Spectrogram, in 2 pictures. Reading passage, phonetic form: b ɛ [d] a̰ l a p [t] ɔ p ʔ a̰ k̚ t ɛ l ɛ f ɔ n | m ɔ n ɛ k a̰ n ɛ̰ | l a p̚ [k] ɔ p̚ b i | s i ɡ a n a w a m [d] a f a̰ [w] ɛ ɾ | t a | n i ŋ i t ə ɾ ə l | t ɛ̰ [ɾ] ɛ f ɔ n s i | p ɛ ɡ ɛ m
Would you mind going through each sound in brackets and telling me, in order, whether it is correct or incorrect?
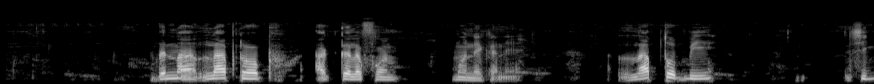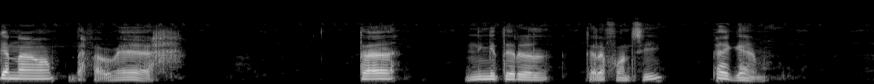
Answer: incorrect: n, correct, incorrect: t, correct, correct, incorrect: l

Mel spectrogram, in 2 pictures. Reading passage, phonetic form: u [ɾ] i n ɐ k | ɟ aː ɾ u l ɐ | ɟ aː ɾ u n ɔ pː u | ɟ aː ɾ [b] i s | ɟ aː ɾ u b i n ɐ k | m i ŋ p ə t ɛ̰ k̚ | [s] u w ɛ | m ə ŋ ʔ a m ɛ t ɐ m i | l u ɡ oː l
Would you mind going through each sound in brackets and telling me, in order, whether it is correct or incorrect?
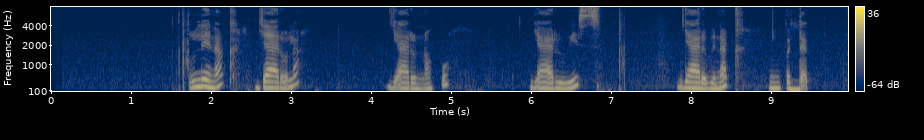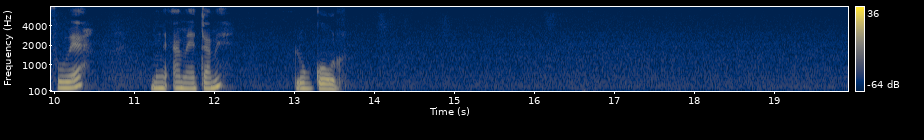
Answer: incorrect: l, incorrect: w, incorrect: f

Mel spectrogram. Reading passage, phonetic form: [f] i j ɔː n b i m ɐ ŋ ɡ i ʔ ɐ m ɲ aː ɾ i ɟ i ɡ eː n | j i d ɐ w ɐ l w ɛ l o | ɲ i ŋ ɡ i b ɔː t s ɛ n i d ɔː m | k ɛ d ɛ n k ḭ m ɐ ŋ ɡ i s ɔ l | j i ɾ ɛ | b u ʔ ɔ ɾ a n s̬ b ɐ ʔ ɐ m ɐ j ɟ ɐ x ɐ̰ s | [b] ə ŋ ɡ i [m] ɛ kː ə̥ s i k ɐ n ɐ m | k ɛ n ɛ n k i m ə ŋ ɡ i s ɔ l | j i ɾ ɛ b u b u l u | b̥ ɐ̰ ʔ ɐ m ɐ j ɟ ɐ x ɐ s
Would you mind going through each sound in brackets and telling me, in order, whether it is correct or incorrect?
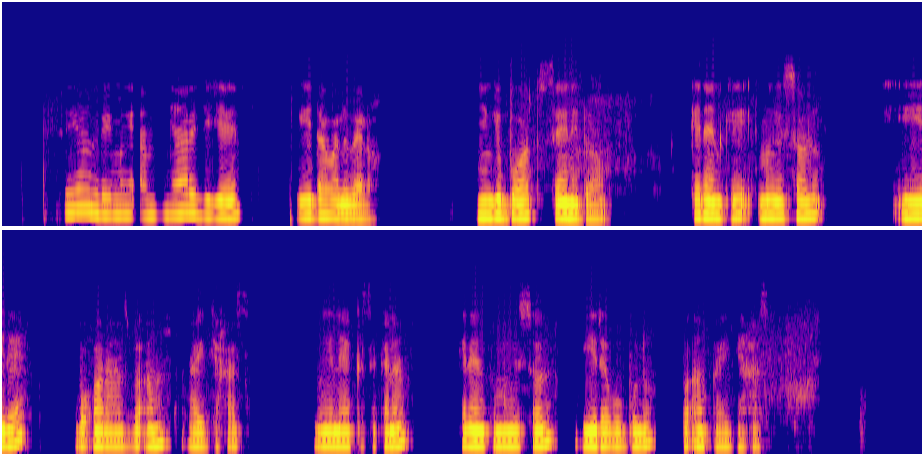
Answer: incorrect: s, incorrect: m, incorrect: n

